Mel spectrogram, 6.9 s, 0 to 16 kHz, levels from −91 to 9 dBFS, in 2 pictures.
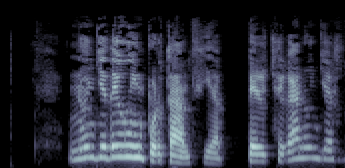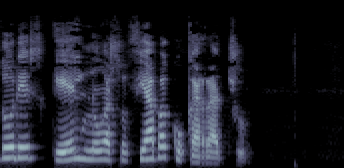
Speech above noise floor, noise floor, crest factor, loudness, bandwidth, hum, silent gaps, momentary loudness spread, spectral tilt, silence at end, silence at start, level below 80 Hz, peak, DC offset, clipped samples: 56 dB; -78 dBFS; 22 dB; -22 LUFS; 10 kHz; none; none; 14 LU; -3.5 dB/octave; 1.05 s; 0.7 s; -76 dBFS; 0 dBFS; under 0.1%; under 0.1%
